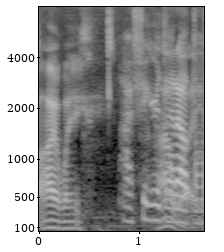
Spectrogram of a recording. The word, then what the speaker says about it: Iowa: It's spelled just like the state of Iowa, but we pronounce it Iowa.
